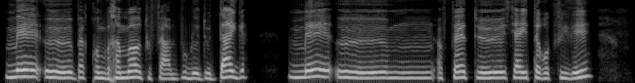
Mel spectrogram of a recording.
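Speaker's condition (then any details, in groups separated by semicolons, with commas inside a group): Profound congenital deafness; profound deafness from birth, discovered at 9 months, doctor predicted she would never speak; workplace accommodation enabling phone calls, written transcription of meetings; accent from deafness, could not speak in early childhood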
